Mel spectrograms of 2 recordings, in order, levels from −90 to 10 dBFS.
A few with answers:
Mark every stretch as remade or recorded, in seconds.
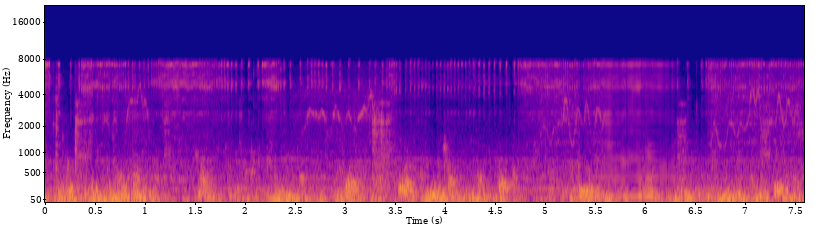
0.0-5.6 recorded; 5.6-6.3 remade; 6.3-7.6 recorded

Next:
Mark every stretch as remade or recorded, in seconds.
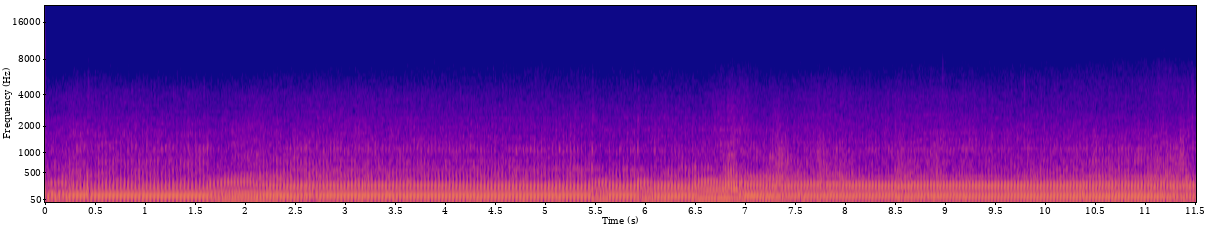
0.0-2.6 recorded; 2.6-3.2 remade; 3.2-11.5 recorded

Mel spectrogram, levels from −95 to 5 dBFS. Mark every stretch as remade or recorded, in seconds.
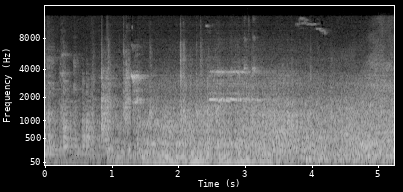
0.0-0.8 recorded; 0.8-3.9 remade; 3.9-4.6 recorded; 4.6-5.2 remade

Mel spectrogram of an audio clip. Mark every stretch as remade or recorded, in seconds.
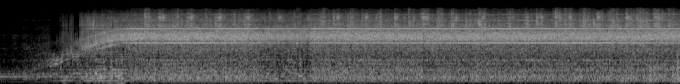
0.0-0.5 recorded; 0.5-1.3 remade; 1.3-2.6 recorded; 2.6-3.1 remade; 3.1-6.8 recorded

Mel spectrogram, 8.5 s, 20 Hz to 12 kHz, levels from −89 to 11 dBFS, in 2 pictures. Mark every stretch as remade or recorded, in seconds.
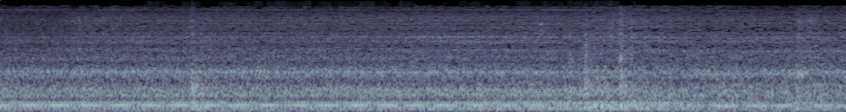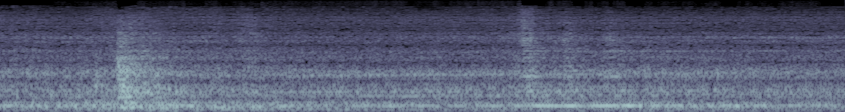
0.0-3.0 recorded; 3.0-6.9 remade; 6.9-8.5 recorded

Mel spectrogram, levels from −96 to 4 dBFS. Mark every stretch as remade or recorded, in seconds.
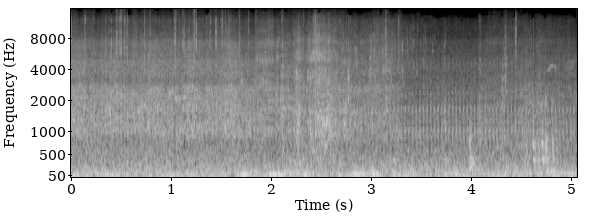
0.0-2.0 remade; 2.0-2.6 recorded; 2.6-4.2 remade; 4.2-5.1 recorded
